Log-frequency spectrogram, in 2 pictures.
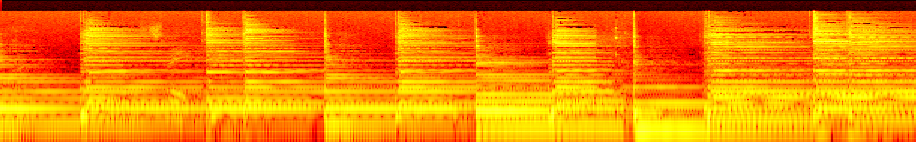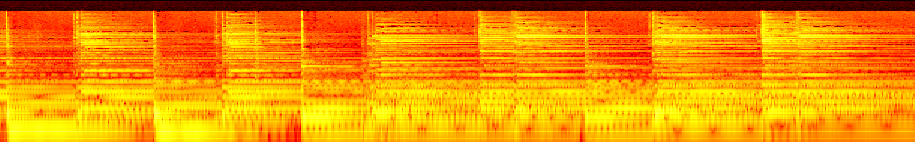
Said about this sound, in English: on the intro, we're going to start with B minor chord, bar, and then work our way down on a descending bass line like this.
